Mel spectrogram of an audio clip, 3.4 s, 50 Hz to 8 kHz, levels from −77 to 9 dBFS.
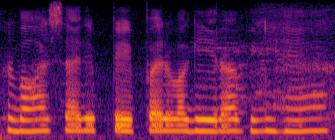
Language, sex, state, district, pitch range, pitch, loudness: Hindi, female, Chhattisgarh, Raipur, 235-245 Hz, 240 Hz, -14 LUFS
